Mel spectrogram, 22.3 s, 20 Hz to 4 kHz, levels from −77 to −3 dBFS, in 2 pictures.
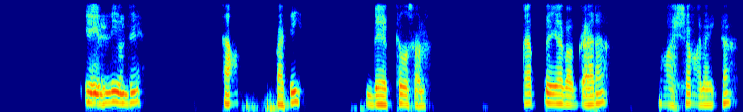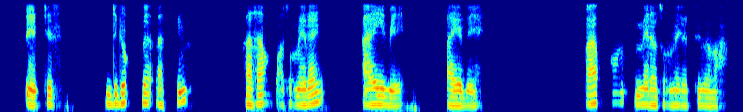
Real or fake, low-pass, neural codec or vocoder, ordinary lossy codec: fake; 3.6 kHz; codec, 24 kHz, 1 kbps, SNAC; AAC, 24 kbps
